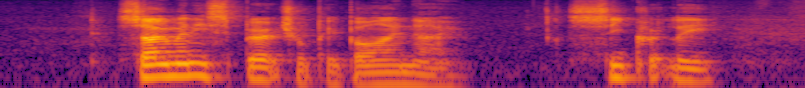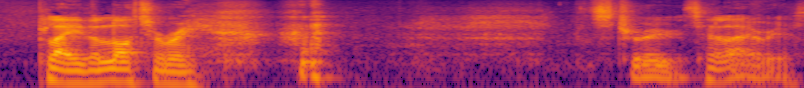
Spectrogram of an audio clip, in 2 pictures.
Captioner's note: chuckles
